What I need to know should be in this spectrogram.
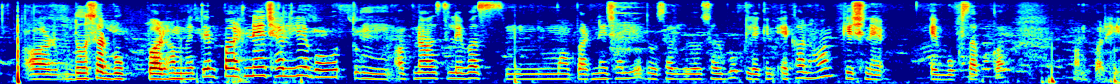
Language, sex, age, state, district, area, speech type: Maithili, female, 18-30, Bihar, Darbhanga, rural, spontaneous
